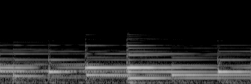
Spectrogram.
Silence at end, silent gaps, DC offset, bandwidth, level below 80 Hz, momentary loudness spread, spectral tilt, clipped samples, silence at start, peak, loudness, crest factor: 0 s; none; under 0.1%; 4.3 kHz; -52 dBFS; 8 LU; -9.5 dB/octave; under 0.1%; 0 s; -8 dBFS; -24 LUFS; 16 dB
